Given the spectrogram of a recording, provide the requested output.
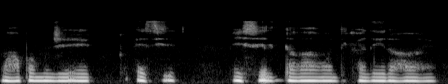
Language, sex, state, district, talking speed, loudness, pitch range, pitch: Hindi, female, Arunachal Pradesh, Lower Dibang Valley, 160 wpm, -14 LUFS, 165-175 Hz, 170 Hz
